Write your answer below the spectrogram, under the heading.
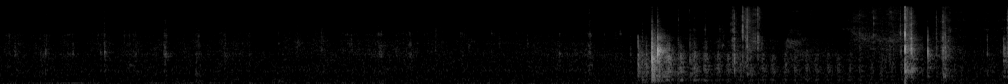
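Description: Mini blending brush rubbing ink softly through a stencil onto card. About six seconds in come louder rustling and scraping, with a sharp click or two, as the stencil and paper masking are lifted off the panel.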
